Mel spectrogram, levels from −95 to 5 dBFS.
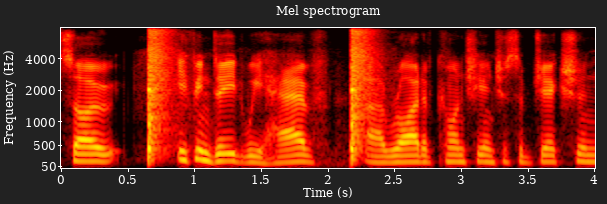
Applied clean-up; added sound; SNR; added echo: none; Snare drum; 0 dB; none.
